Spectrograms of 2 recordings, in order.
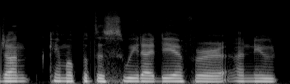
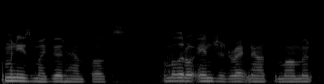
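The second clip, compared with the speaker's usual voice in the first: mic handed over; 18 dB quieter, faster than usual. Real, not acted. Sam just took the mic.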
